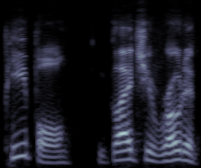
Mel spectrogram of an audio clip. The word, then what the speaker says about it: Pyypl: See, it looks like Paypal or people, pronounced people.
